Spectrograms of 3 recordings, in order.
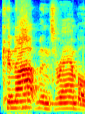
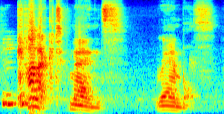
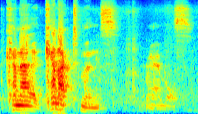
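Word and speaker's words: Connaughtman's Rambles: not pronouncing it correctly the correct pronunciation as reminded to me by my friend brian every time i say it is connect men's rambles connectments but when he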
